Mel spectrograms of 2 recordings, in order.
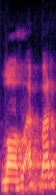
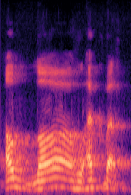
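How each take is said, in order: First: One 'a' sound is dropped from the phrase. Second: Every 'a' sound in the phrase is pronounced. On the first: The speaker calls it wrong. "Dia baca langsung apa?" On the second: The speaker calls it right. "Padahal Allahu Akbar"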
